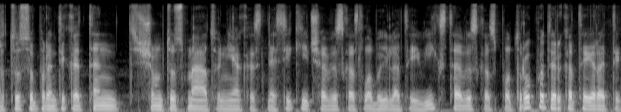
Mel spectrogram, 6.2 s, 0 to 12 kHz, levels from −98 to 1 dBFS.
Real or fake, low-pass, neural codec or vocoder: real; 9.9 kHz; none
